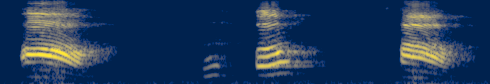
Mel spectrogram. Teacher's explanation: तो मात्रा का कंसेप्ट ये है कि कितने समय तक उस स्वर का आप उच्चार कर रहे हैं, उस वॉवेल का उच्चार कर रहे हैं, तो आ का उच्चार जब आप जनरली कर रहे हैं तो 2 मात्रा का करते हैं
